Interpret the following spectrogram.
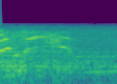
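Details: Kitten meowing: a couple of brief, high, upward-sliding cries in the opening half second, then fading, with music playing in the background.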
